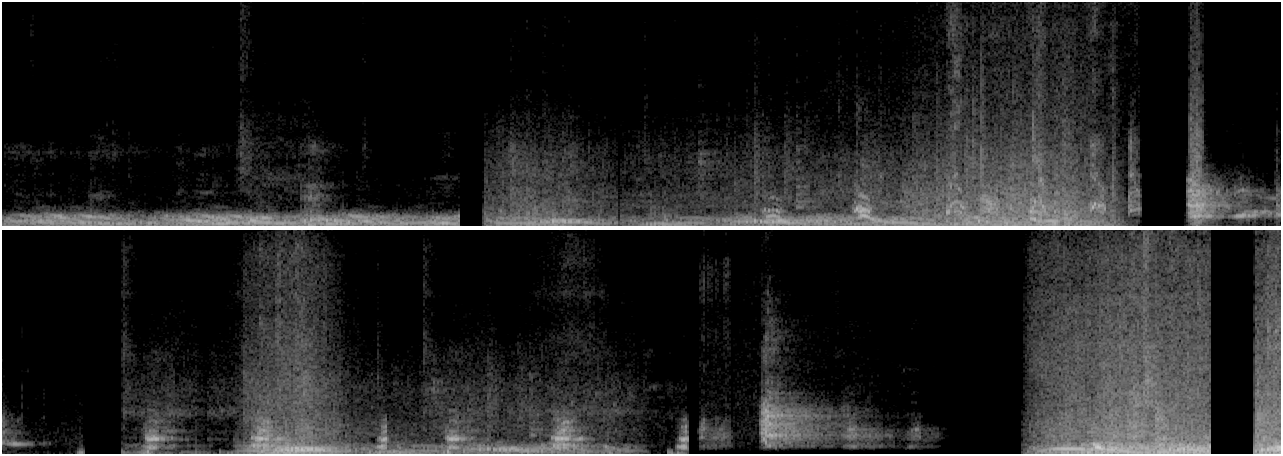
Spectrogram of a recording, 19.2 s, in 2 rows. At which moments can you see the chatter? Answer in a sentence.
The chatter can't be heard in this clip.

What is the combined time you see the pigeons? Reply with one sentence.
The pigeons can be heard for 13 seconds in total.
